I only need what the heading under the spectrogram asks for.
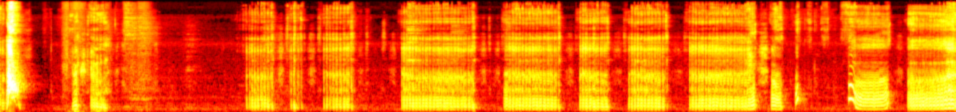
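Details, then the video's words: Dog growling indoors as its toy is taken away: a few short huffs, then repeated drawn-out grumbling growls of about a second each, with brief pauses, ending in a wavering, rising and falling growl. "강아지 장난감 뺏을 때 반응"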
